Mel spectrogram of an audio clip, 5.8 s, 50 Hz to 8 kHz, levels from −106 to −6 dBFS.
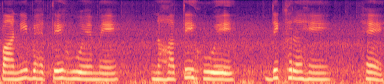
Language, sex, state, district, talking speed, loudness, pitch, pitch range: Hindi, female, Madhya Pradesh, Dhar, 95 wpm, -14 LUFS, 235 Hz, 225-260 Hz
